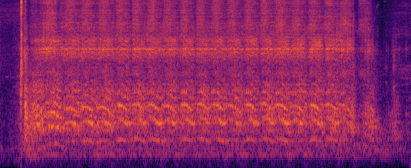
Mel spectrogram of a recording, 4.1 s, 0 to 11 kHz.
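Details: Old Ford tractor, possibly an 8N, after starting fluid with intake off: starter churns steadily at about three beats a second for three seconds, engine never catches; too much throttle suspected.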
